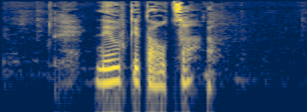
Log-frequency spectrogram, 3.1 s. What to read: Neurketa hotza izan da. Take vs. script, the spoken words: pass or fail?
fail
